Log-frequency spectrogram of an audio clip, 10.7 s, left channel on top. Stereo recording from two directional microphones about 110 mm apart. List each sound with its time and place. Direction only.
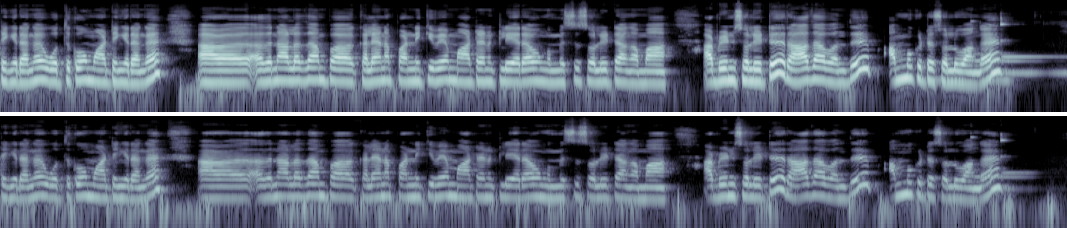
0.0 s speech: 45° left (ahead or behind)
